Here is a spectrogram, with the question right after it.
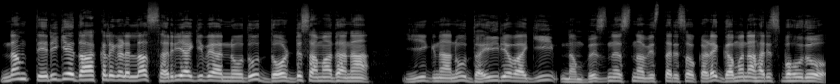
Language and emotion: Kannada, happy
